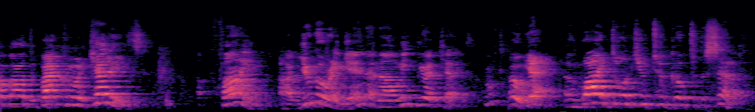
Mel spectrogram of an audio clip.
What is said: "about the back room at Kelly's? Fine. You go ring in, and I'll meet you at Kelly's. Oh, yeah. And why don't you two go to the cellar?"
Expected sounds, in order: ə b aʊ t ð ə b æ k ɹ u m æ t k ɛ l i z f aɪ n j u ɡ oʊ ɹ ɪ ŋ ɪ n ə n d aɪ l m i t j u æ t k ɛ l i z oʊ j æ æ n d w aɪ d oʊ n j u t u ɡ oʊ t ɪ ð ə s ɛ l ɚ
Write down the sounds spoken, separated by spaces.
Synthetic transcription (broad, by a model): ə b aʊ t ð ə b æ k ɹ u m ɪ k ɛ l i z f aɪ n j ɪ ɡ oʊ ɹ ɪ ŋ ɪ n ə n aɪ l m i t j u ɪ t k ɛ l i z oʊ j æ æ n w aɪ d oʊ n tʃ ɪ t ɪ ɡ oʊ t ɪ ð ə s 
